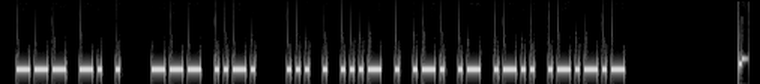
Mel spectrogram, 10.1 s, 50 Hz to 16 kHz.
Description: Morse code, heard as a keyed tone, about 20 wpm, 700 Hz. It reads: ONE OF SEVERAL.
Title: Sentences from Top 1000 Words - Review Part 2 - 20wpm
